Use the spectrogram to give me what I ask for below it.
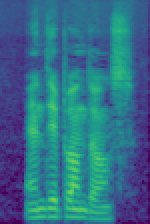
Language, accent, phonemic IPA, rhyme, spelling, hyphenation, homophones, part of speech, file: French, France, /ɛ̃.de.pɑ̃.dɑ̃s/, -ɑ̃s, indépendance, in‧dé‧pen‧dance, indépendances, noun, LL-Q150 (fra)-indépendance.wav
- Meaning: independence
